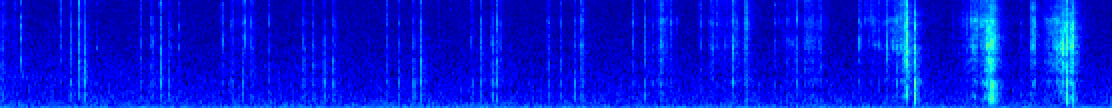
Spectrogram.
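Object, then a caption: Stick of gum in a foil wrapper. A single stick of gum in a foil wrapper is held in the fingers and scratched and tapped with long nails. Soft, bright clicks and scratchy crinkles repeat irregularly over a steady low hum. Near the end come a few louder, sharper crinkling bursts.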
